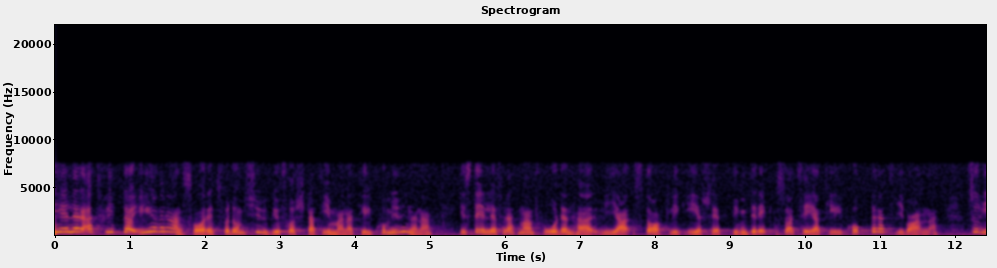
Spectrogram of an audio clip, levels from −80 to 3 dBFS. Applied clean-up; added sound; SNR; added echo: none; none; none; none.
